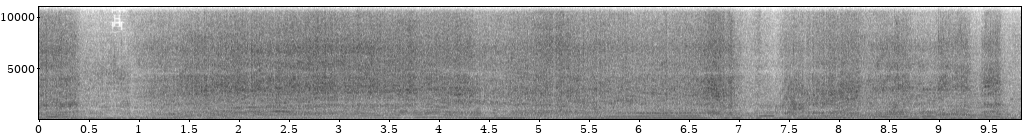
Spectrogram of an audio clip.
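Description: Off-road racing trucks' engines revving hard on a dirt track, pitch rising and falling again and again over a steady wash of engine and tyre noise.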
